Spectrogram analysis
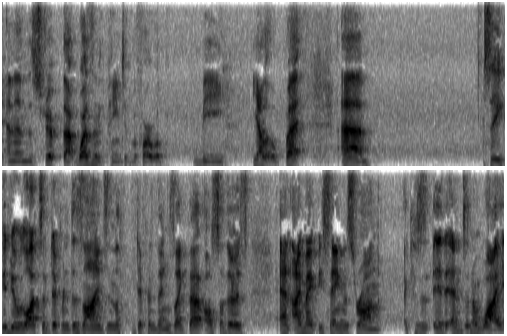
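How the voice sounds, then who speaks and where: A chatty woman with a low voice, rambling casually through her home livestream. She wanders from thought to thought with plenty of fillers and restarts. A faint hum of ambient noise sits behind her webcam mic. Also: fairly even intonation, moderate pace, sharp tone. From Canadian prairies. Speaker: livestream host.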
